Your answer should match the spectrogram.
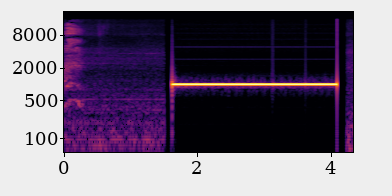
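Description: Faint room hiss, then about a second and a half in a loud, steady 1 kHz test tone starts abruptly: the reference tone that goes with colour bars.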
